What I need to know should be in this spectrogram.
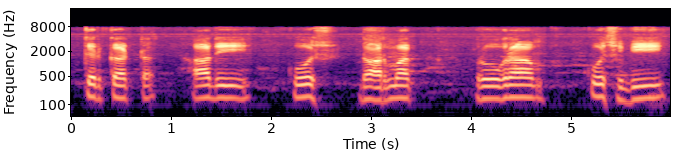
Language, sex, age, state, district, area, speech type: Punjabi, male, 60+, Punjab, Hoshiarpur, rural, spontaneous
